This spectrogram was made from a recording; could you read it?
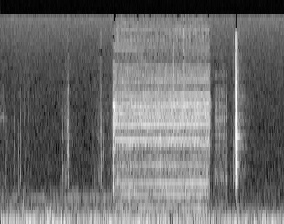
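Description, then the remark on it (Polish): The zoom lens motor of a photo camera, recorded in a studio, whirs steadily for about a second and a half, quiet, with a few faint ticks before it and one sharp mechanical click just after. “I właśnie przyniosłem swój aparat fotograficzny do studia i nagrywałem pracę tych mechanizmów, które robią zoom w tym aparacie.”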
